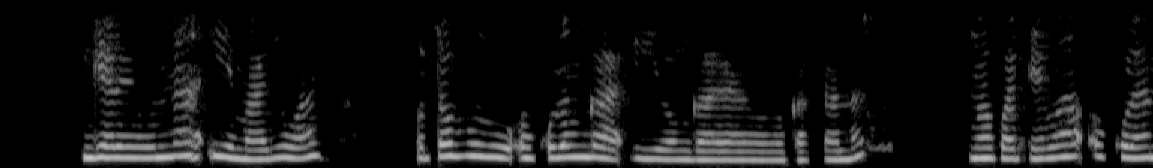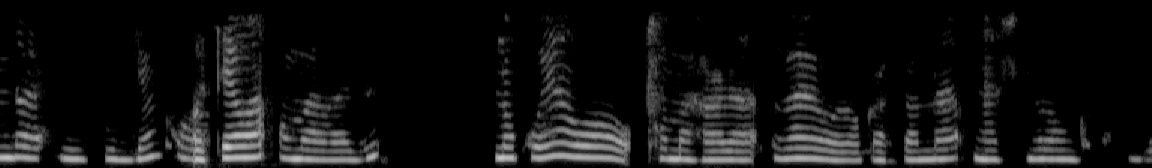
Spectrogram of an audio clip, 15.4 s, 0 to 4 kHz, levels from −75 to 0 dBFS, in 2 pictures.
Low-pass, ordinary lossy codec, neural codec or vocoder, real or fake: 3.6 kHz; MP3, 24 kbps; codec, 16 kHz, 4.8 kbps, FACodec; fake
